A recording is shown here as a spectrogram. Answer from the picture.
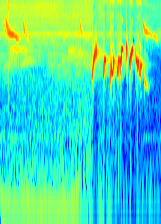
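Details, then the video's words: Red-whiskered bulbul singing to train newly caught birds: after soft descending whistles, a rapid one-second phrase of bright, bubbling, up-and-down warbled notes, with a constant thin high tone behind. "luyện cho chào mào bổi hót"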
